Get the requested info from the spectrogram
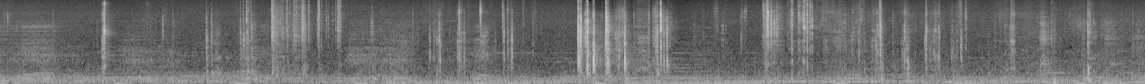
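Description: Small gel polish bottles and their caps clicking and knocking against each other and a plastic holder tray as they are handled, with a quick cluster of loud clacks about six seconds in, over a low steady hum.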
